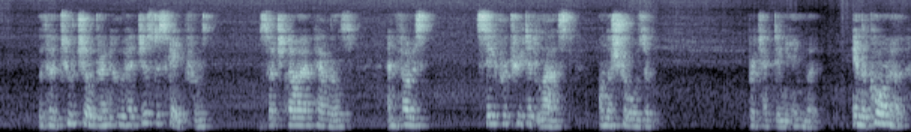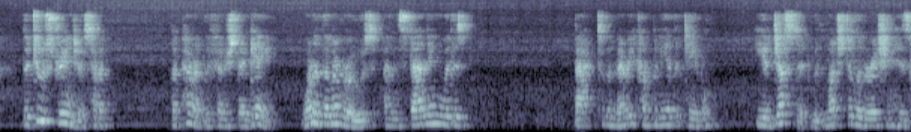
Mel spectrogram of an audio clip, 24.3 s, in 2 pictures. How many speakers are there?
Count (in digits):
1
